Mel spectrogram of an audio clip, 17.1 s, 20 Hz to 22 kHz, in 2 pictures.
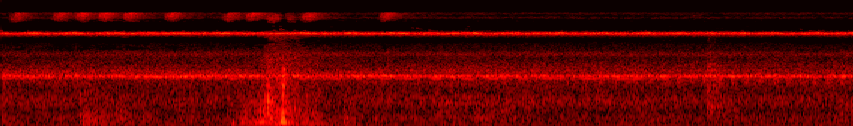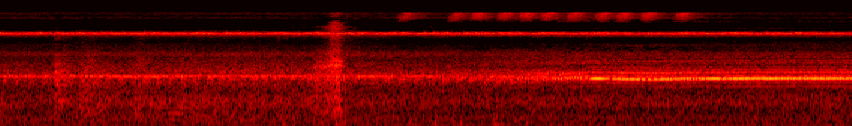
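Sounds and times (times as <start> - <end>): cicadas high whine: 0.0 - 17.0.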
